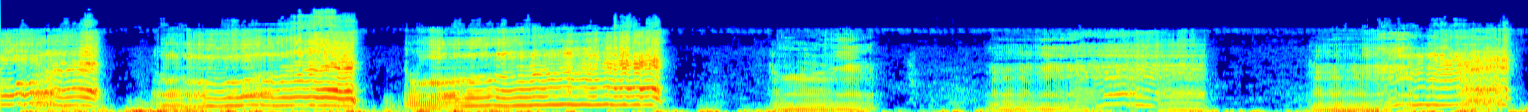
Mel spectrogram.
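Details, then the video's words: Pig squealing in a series of strained, wavering cries, some rising and falling in pitch, with rough noisy stretches between them and brief silences. "Animal Sound: Sound Of Pig - 豬的聲音 [ Suara Babi ]"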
